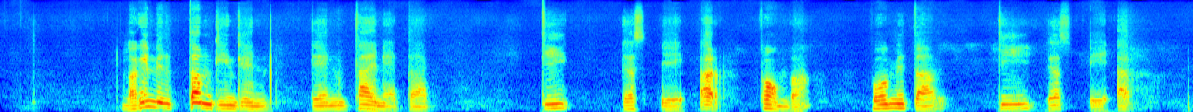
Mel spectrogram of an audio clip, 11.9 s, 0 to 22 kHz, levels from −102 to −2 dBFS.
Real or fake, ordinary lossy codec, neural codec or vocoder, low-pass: fake; none; codec, 44.1 kHz, 2.6 kbps, DAC; none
